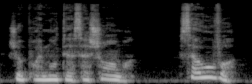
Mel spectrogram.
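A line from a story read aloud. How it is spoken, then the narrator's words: Joyful exclamation. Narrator (French): s'écria avec joie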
